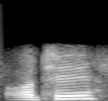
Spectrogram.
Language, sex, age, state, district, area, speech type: Odia, male, 30-45, Odisha, Malkangiri, urban, conversation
